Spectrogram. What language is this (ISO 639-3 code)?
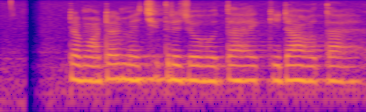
mag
